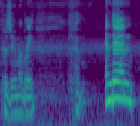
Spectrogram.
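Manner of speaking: usual speaking voice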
